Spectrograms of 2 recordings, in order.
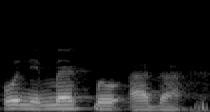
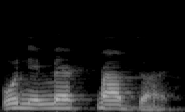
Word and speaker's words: Oni mẹ kpo Ada: Okay, to be fluent in Urhobo, Onimekpada, not Onimekpo Ada. That is the written Urhobo, how it ought to appear. But when you're pronouncing it in a sentence, it's Onimekpada. You blend the O, because when two vowels are close to each other, you are likely to silent one and blend it with the other vowel.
